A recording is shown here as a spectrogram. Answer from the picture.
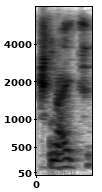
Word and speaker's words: Knight: Alors, on ne prononce jamais le K après, dès qu'il y a un N qui le suit en anglais. Donc, comme par exemple Dark, on dit pas Dark Knight, Knight, on dit Dark Knight.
